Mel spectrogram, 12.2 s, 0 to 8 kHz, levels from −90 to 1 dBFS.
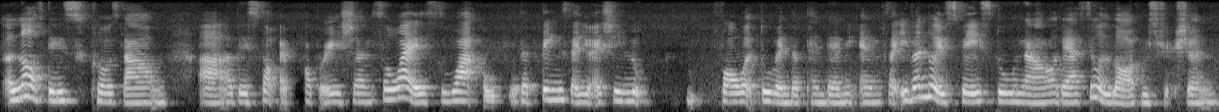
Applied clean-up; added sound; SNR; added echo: neural mask model Resemble Enhance denoiser.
